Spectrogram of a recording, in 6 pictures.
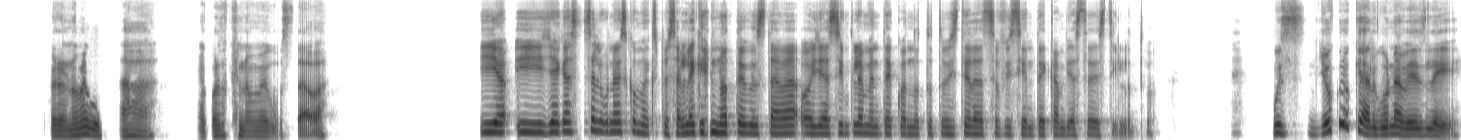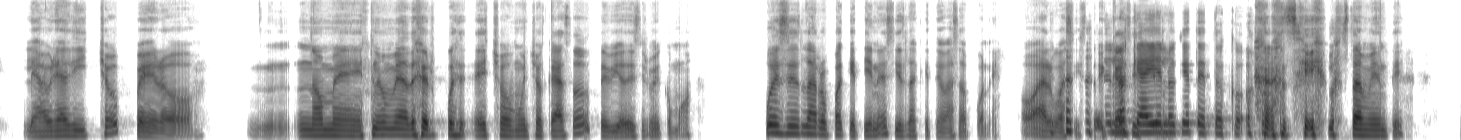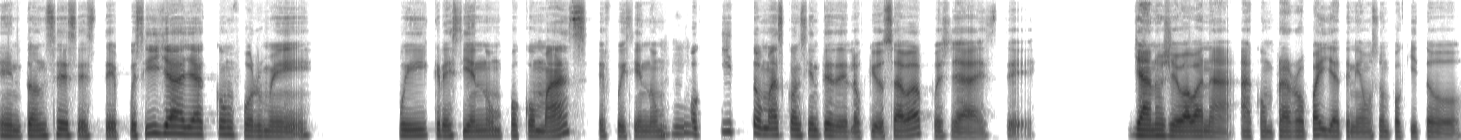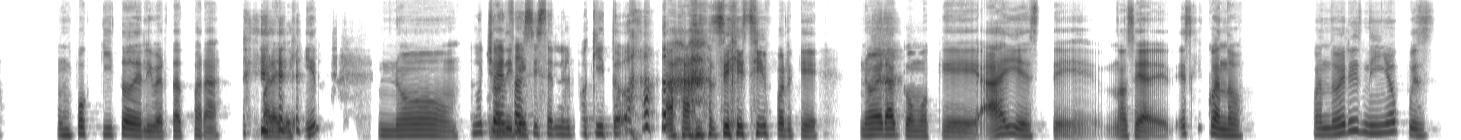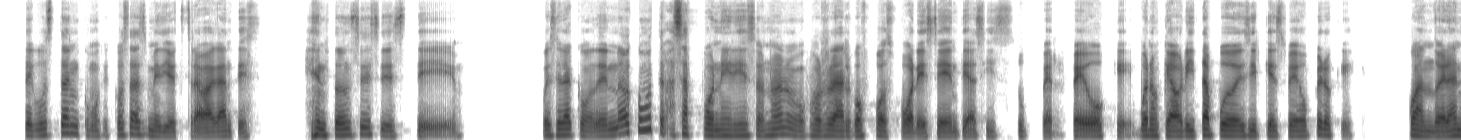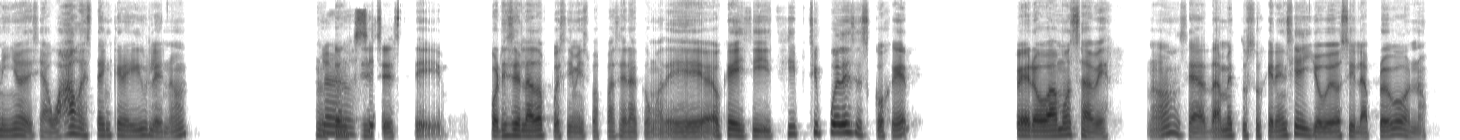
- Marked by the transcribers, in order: chuckle; chuckle; chuckle; chuckle; laughing while speaking: "Sí, justamente"; laugh; laugh; laughing while speaking: "Ajá, sí, sí"
- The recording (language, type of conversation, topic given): Spanish, podcast, ¿Cómo ha cambiado tu estilo con los años?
